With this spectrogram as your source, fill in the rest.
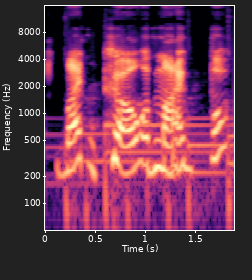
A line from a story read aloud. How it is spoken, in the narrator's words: shouted Chuckles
